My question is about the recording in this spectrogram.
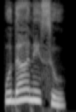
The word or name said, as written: ಉದಾನಿಸು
